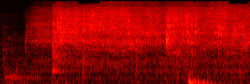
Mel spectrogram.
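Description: Tap water runs into a kitchen sink while cabbage is rinsed under it, a steady close rush of flowing water with a brief louder splash near the end.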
